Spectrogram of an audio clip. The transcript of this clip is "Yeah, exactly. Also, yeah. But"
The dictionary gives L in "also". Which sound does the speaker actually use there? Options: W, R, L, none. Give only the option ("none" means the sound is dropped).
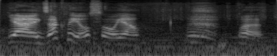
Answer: L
